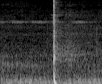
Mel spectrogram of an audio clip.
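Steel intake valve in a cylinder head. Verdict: Well-seated.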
